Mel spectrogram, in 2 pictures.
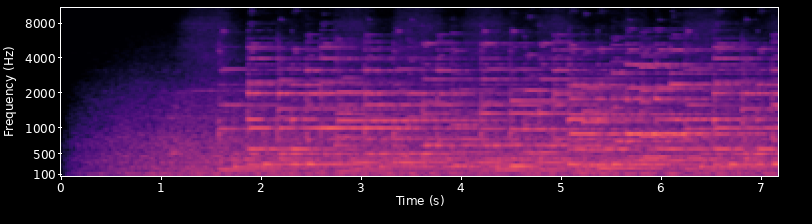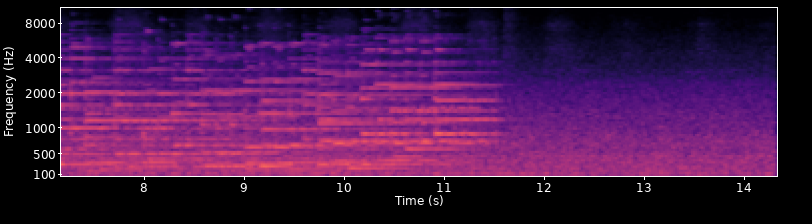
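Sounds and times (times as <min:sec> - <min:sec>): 
melody at Minamifunabashi: 0:01.6 - 0:11.7.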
